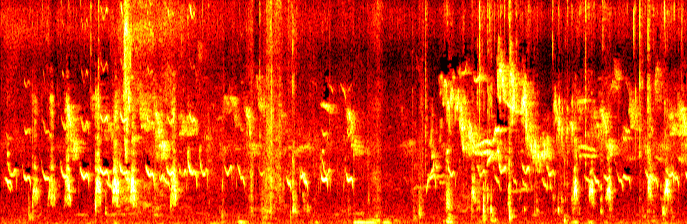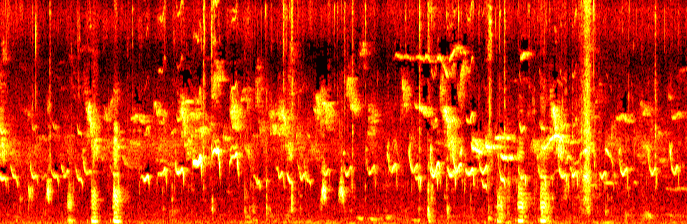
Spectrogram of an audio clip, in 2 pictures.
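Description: Indian runner ducklings peeping: a busy stream of short, high chirps, several a second, with a brief lull about four seconds in.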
